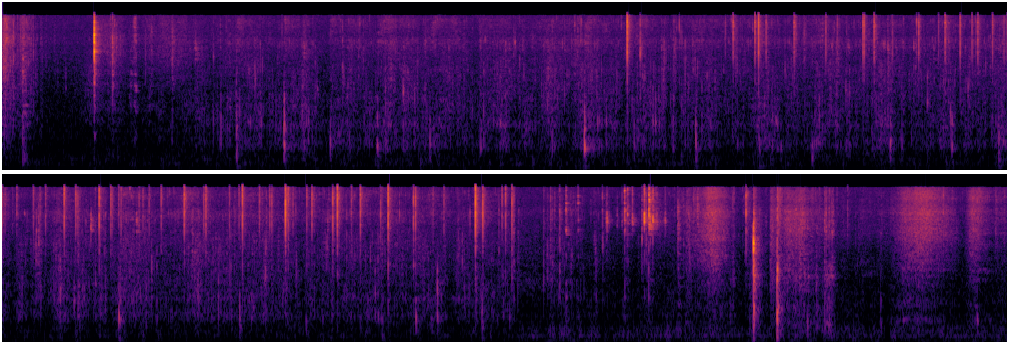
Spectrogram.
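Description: Chopsticks stir and clatter against a metal bowl.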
